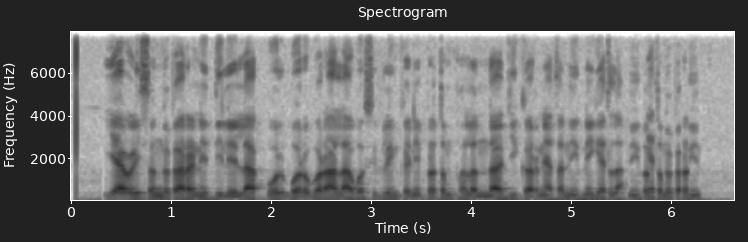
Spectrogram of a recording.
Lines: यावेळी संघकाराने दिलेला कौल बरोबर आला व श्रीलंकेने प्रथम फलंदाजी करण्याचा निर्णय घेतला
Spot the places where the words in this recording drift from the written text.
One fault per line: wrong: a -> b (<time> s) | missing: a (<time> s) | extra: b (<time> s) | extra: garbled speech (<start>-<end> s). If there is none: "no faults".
extra: garbled speech (5.6-6.3 s)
